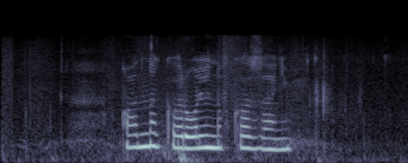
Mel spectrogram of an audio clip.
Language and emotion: Russian, neutral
